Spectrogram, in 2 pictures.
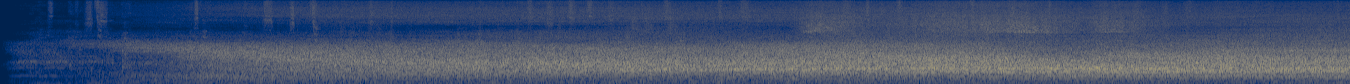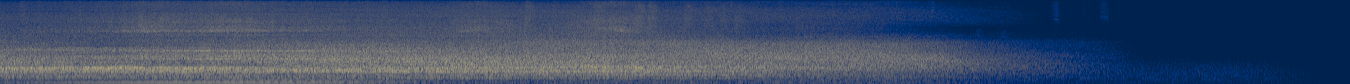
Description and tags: Compilation of (processed) whispers, breaths and synths to obtain short audio-fragments for scene with suspense in a flash-based app with shadows.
